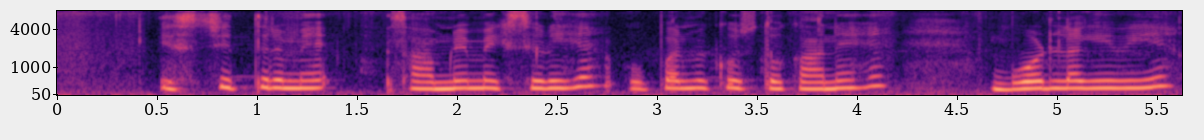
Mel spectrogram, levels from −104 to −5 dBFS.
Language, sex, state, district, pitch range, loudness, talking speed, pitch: Hindi, female, Bihar, Kishanganj, 245-270 Hz, -30 LUFS, 180 wpm, 260 Hz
